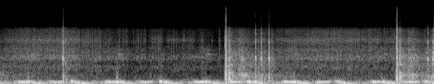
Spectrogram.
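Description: Fireworks going off: single sharp bangs about half a second and two seconds in, a quick run of crackles just after, and a loud bang near the end as a shell bursts low near the ground.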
